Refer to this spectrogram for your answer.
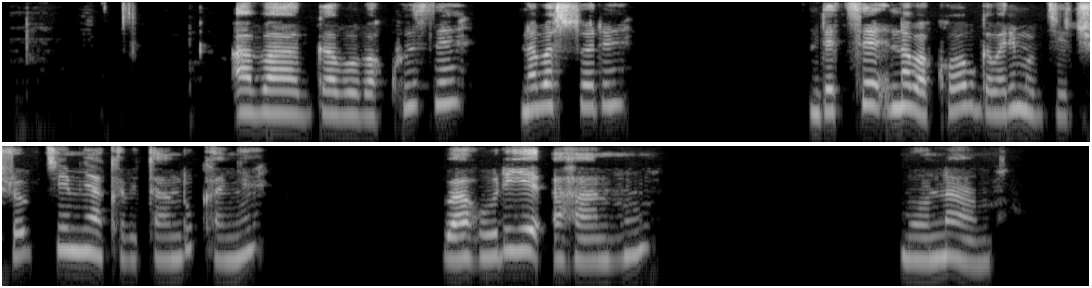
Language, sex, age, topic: Kinyarwanda, female, 25-35, finance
